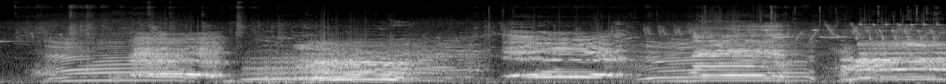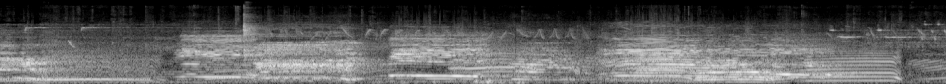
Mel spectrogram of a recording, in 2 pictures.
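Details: Penned cows answering each other with a steady series of loud, wavering moos, about seven calls in a row separated by short pauses.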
